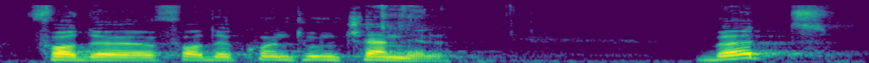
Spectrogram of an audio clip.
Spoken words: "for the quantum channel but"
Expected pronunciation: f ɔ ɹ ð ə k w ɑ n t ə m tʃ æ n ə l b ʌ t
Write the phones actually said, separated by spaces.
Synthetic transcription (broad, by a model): f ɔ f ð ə k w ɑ n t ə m tʃ æ n ə l b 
